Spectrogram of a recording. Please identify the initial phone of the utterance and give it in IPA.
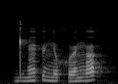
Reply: ɖʱ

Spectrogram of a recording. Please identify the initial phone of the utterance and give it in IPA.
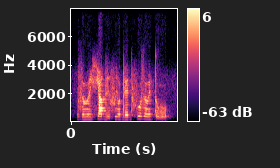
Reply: z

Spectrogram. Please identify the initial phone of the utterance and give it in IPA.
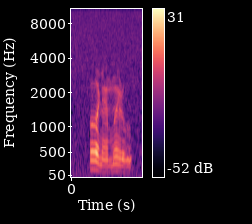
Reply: ʌ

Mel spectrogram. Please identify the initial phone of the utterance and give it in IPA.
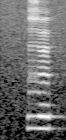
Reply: ɣ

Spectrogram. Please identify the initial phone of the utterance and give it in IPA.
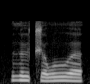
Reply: ð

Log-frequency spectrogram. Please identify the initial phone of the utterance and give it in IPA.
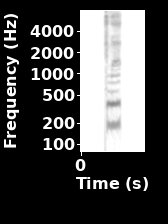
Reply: k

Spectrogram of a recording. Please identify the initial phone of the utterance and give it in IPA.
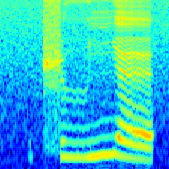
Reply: ʈ͡ʂ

